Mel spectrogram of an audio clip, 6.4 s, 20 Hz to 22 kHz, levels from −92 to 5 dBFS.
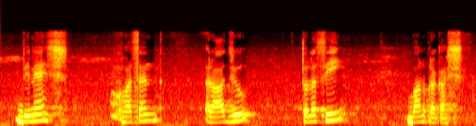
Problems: none marked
